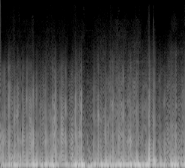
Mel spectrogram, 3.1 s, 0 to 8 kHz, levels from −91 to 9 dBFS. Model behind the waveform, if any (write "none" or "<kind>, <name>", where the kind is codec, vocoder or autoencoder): vocoder, Vocos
